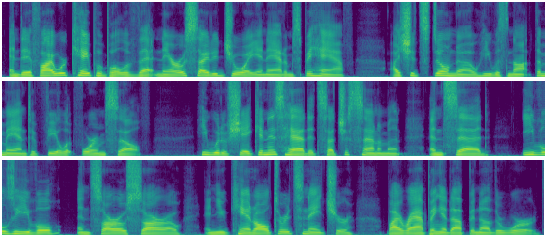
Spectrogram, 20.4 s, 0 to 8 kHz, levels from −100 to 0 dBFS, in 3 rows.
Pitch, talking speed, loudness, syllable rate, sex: 160 Hz, 170 wpm, -19 LUFS, 4.3 syllables/s, female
